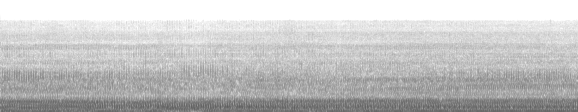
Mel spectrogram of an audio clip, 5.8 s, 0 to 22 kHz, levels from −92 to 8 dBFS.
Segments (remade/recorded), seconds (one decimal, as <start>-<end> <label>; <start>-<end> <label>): 0.0-3.1 recorded; 3.1-3.7 remade; 3.7-5.8 recorded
